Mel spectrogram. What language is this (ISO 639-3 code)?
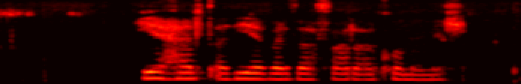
isl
